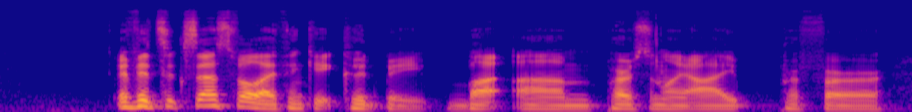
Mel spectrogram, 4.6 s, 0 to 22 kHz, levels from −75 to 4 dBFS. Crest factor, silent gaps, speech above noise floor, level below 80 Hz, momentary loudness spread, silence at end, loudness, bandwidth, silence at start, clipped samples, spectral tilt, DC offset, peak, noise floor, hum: 20 dB; none; 38 dB; -50 dBFS; 10 LU; 0.15 s; -24 LUFS; 15.5 kHz; 0.6 s; under 0.1%; -4.5 dB/octave; under 0.1%; -4 dBFS; -62 dBFS; none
